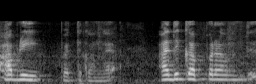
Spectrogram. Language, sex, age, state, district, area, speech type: Tamil, female, 30-45, Tamil Nadu, Tiruvallur, urban, spontaneous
